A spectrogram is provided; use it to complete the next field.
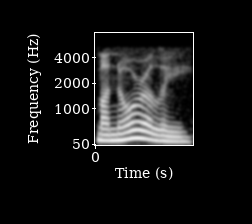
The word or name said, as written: monaurally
